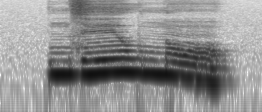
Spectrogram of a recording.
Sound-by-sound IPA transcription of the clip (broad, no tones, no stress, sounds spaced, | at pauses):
n z eː w n õ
